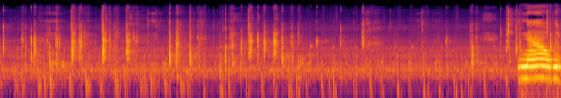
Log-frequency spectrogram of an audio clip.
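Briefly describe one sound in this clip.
Footsteps tap quickly on stone steps.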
